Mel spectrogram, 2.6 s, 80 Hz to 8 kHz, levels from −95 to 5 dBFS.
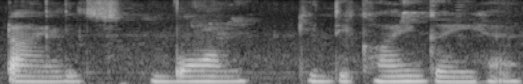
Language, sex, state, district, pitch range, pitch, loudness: Hindi, female, Rajasthan, Bikaner, 185-190 Hz, 185 Hz, -23 LUFS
